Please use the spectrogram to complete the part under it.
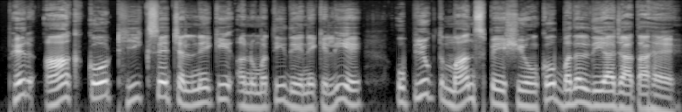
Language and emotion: Hindi, neutral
